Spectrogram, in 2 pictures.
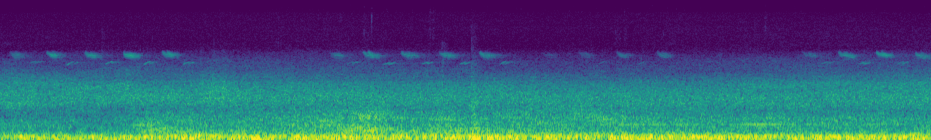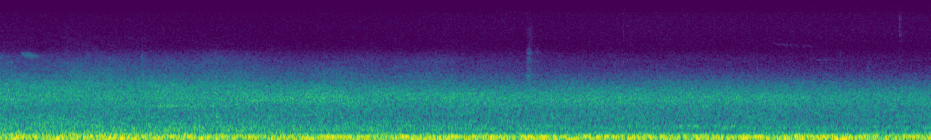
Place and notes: Diegem, near the Ring.
Diegem, proche du Ring.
